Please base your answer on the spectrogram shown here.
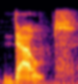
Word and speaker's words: doubt: Let's go to, all right, the word doubt. In this word, the B is silent. Doubt.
